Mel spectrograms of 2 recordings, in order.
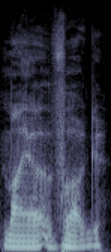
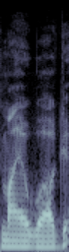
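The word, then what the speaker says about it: Maya Weug: Tina Houseman, and Khloe Chambers, Dorian Pan, and Maya Vug, which is spelled we uug. Uh, so I'll probably mispronounce it as Maya Wug at some point.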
